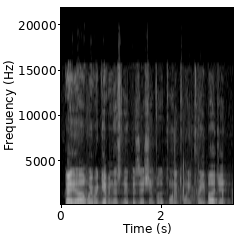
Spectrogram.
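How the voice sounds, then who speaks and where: A man speaking as a sheriff, giving a halting report at a public meeting. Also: medium pitch, a little mellow. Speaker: sheriff presenting a staffing request. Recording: reverberant room, faint noise.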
